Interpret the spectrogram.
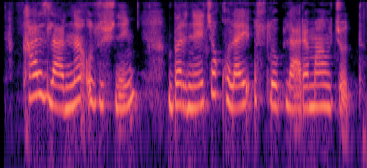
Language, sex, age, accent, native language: Uzbek, female, 18-24, Namangan, Uzbek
